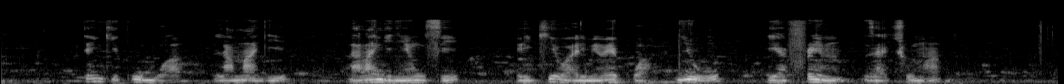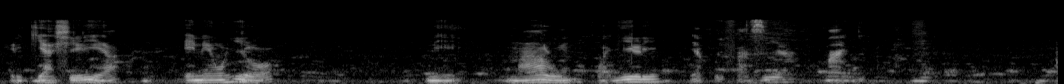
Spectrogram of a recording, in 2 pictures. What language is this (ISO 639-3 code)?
swa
